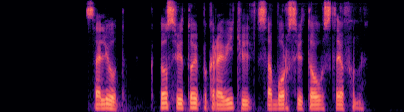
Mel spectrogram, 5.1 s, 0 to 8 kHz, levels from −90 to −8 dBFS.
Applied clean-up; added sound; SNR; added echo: neural mask model DeepFilterNet 3.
